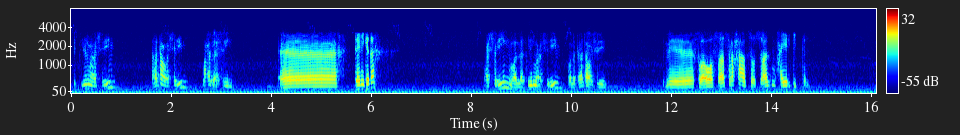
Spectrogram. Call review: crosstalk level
none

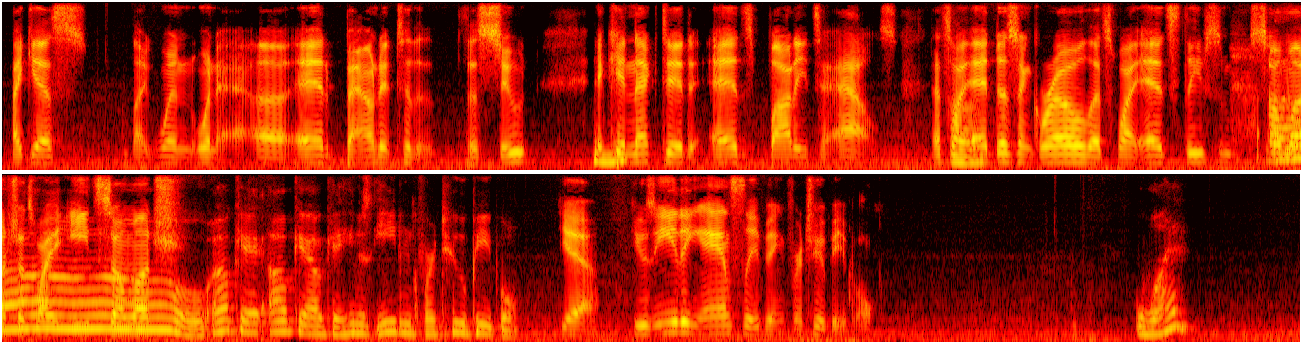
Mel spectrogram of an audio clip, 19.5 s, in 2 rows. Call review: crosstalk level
present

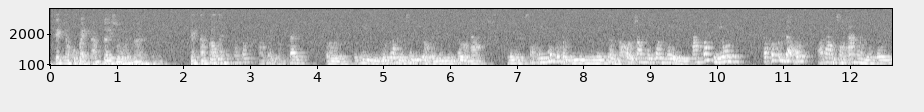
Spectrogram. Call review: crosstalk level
none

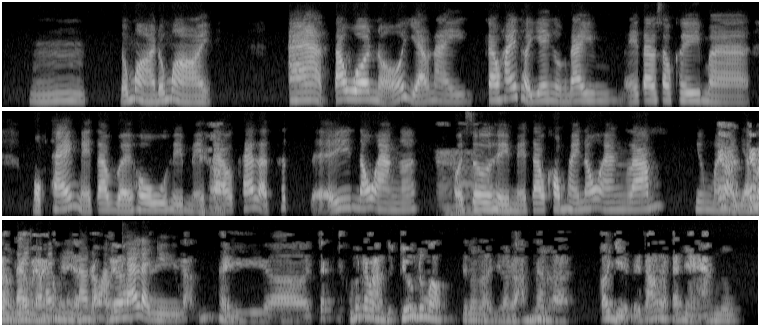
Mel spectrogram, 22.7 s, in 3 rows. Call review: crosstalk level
present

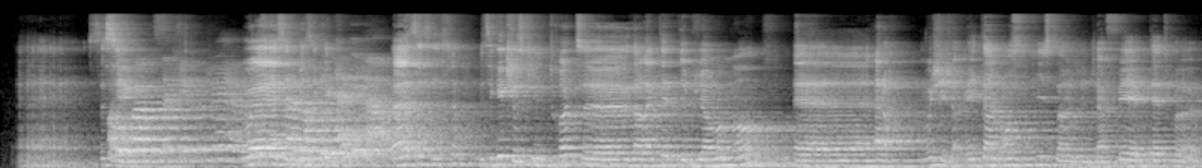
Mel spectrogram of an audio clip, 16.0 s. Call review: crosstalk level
present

